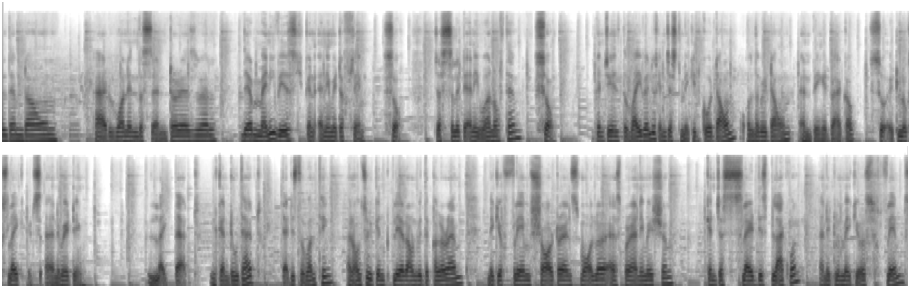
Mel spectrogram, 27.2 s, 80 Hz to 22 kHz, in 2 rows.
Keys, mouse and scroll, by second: 5.1 click, 6.0 click, 7.3-7.7 scroll down 6, 7.7 middle click, 7.9 ctrl+z, 8.4-10.7 shift+drag, 13.0-15.1 shift+drag, 16.7 ctrl+z, 16.8 middle click, 17.0-17.3 scroll down 5, 17.3-17.8 middle drag, 17.8 scroll up 6, 18.7 middle click, 19.3-21.9 drag, 24.2-27.2 drag.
